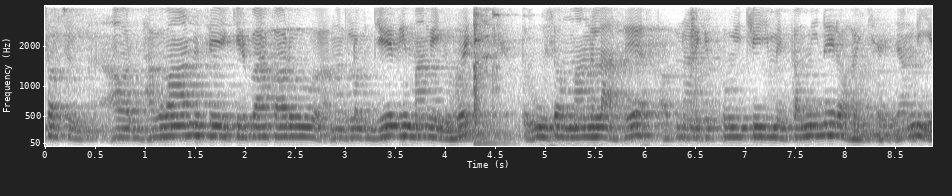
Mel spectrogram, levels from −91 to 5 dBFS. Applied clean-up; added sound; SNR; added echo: none; Shatter / Crushing; 16 dB; reverberation time 0.8 s.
